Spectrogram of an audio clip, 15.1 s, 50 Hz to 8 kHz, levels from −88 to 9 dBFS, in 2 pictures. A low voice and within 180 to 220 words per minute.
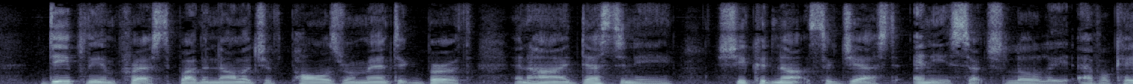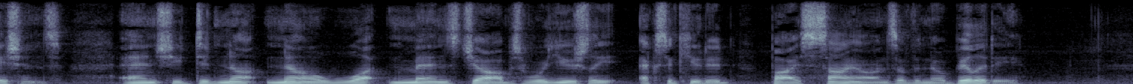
No: low, 105 Hz; average, 145 wpm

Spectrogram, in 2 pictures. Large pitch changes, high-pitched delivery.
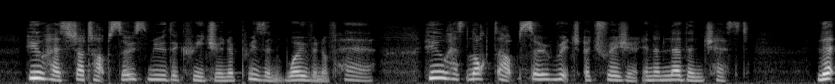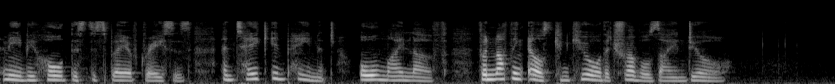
No: average, 4.0 semitones; high, 200 Hz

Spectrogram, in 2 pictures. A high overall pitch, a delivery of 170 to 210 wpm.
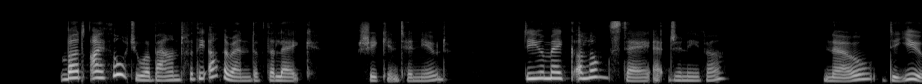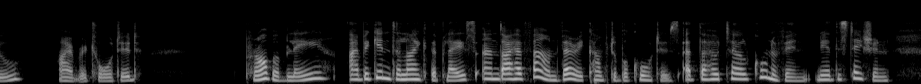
No: high, 215 Hz; average, 160 wpm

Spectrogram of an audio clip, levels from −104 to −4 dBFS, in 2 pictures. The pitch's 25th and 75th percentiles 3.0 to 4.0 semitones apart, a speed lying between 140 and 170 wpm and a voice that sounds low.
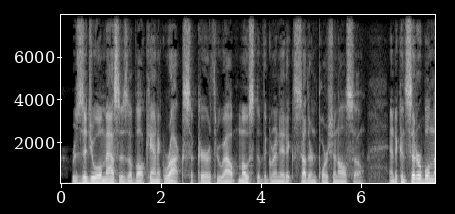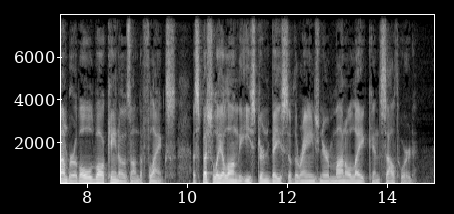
Yes: average, 3.3 semitones; average, 150 wpm; low, 100 Hz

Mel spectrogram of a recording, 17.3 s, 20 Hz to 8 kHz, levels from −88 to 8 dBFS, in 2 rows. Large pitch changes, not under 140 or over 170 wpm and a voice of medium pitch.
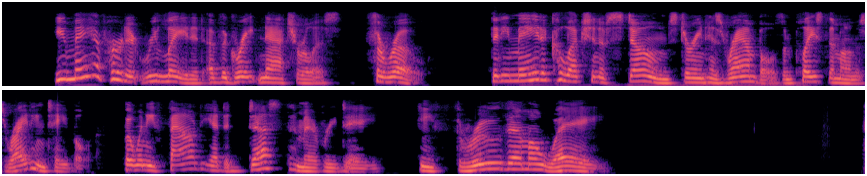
Yes: wide, 6.2 semitones; average, 150 wpm; medium, 165 Hz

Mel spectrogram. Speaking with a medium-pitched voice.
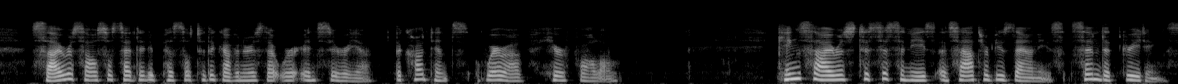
No: high, 200 Hz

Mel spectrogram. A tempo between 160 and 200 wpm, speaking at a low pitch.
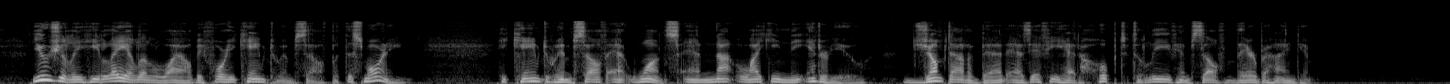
Yes: average, 165 wpm; low, 105 Hz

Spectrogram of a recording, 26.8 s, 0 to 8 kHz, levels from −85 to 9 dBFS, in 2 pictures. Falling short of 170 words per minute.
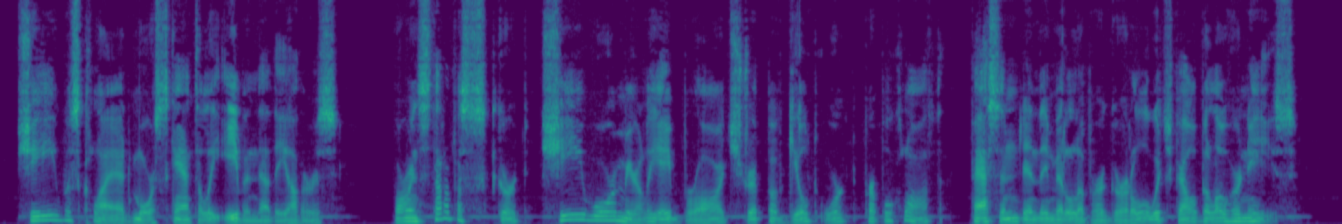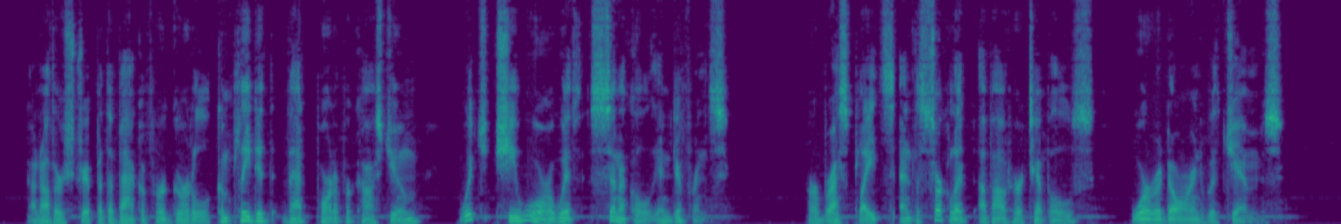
Yes: average, 160 wpm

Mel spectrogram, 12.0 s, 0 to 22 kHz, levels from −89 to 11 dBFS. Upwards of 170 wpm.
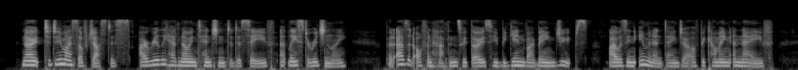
Yes: average, 180 wpm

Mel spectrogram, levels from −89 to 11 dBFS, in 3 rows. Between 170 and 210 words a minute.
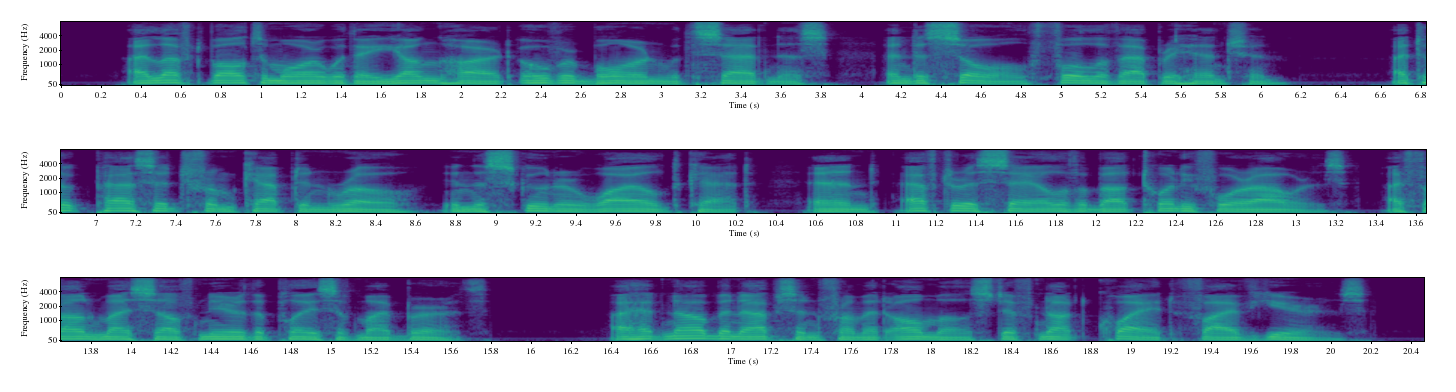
Yes: average, 175 wpm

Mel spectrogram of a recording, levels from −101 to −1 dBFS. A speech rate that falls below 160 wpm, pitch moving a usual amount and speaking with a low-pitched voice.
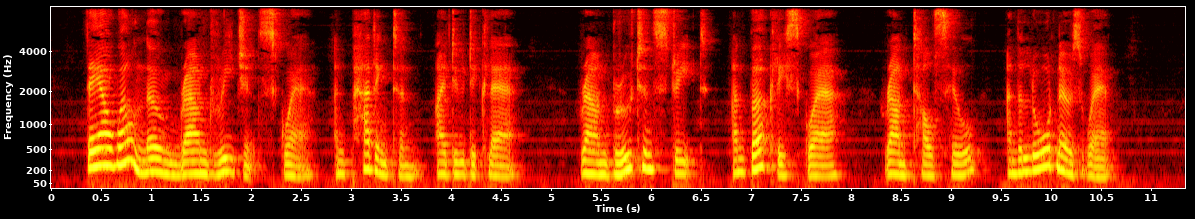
No: average, 140 wpm; average, 4.4 semitones; medium, 155 Hz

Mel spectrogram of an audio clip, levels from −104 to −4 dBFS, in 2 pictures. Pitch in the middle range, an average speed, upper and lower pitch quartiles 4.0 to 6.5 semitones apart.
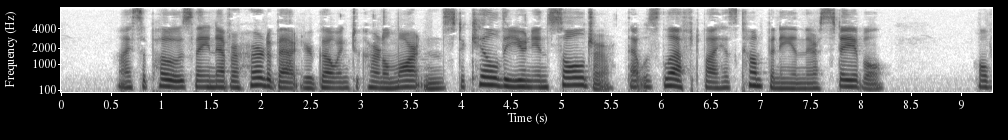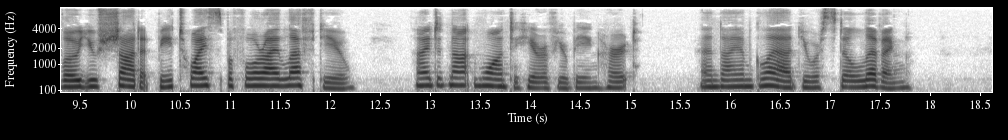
Yes: medium, 175 Hz; average, 170 wpm; average, 4.5 semitones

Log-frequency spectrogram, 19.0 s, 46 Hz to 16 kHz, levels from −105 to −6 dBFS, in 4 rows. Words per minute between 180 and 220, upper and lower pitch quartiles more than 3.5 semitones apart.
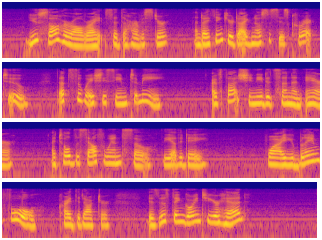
No: average, 165 wpm; average, 4.7 semitones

